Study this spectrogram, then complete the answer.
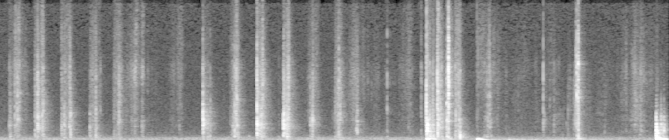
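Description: Tarot cards are shuffled by hand at close range, a run of crisp, regular riffling snaps followed by a louder burst of card handling and flicks as cards are drawn, with no speech.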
